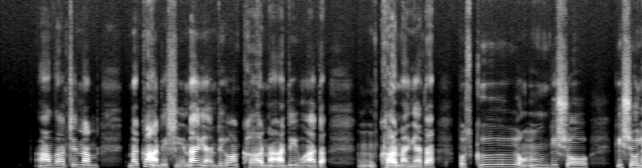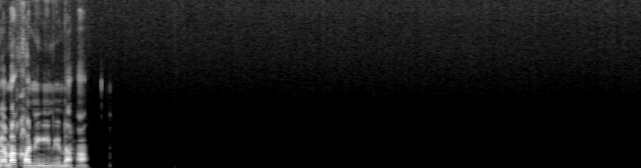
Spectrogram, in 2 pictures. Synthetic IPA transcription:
ã˧ða˧t͡ʃi˦nã˧ | nã˧kã˦ã˨nɾi˨ʃĩ˨˧nã˦ɲã˨nɾi˧kʷã˦kʰaː˧nã̰˨a˧nɾi˦kʷã˦t̪ã̰˧˨˧ | kʰa˧nã˨ɲã˨t̪a˧ | po˧skɨ˦õ̰˨ʔũ˦ɡi˦ʃo˧ | ki˧ʃo˧ɲã˨nã˦kʰa˧nĩ˧i˧nĩ˧nã˨ɦã˧˨

